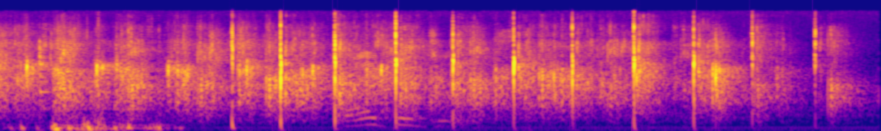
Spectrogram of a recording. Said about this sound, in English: God can do that. Amen. Let's give the Lord a hand clap of praise for what he's doing.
